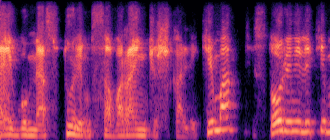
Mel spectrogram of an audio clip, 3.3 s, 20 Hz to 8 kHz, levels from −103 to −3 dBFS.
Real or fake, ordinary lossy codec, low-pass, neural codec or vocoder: real; Opus, 32 kbps; 7.2 kHz; none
